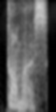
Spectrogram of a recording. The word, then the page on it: commerce: Indian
